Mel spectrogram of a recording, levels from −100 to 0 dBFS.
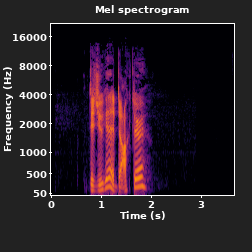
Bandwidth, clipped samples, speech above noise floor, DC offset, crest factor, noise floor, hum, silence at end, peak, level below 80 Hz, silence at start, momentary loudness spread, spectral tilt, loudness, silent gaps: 14 kHz; under 0.1%; over 64 dB; under 0.1%; 26 dB; under -90 dBFS; none; 1.8 s; -6 dBFS; -72 dBFS; 0.75 s; 10 LU; -3 dB/octave; -25 LUFS; none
